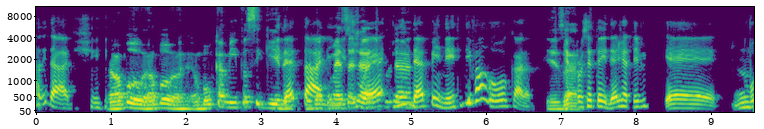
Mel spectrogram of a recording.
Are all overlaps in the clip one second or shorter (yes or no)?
no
